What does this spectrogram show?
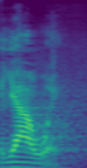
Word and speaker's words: Yahweh: el nombre de Dios es en hebreo se pronuncia Yahweh la palabra Jehová no existe en hebreo es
